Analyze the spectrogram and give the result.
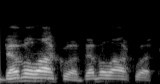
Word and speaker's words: Bevilacqua: Am I saying that properly, Anthony? – Bevilacqua? Yeah, you got it, man. Bevilacqua.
